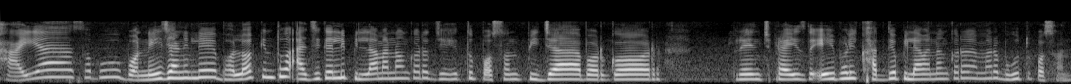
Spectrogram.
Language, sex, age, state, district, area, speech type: Odia, female, 45-60, Odisha, Rayagada, rural, spontaneous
